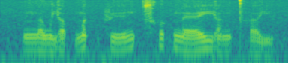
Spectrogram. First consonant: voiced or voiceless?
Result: voiced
